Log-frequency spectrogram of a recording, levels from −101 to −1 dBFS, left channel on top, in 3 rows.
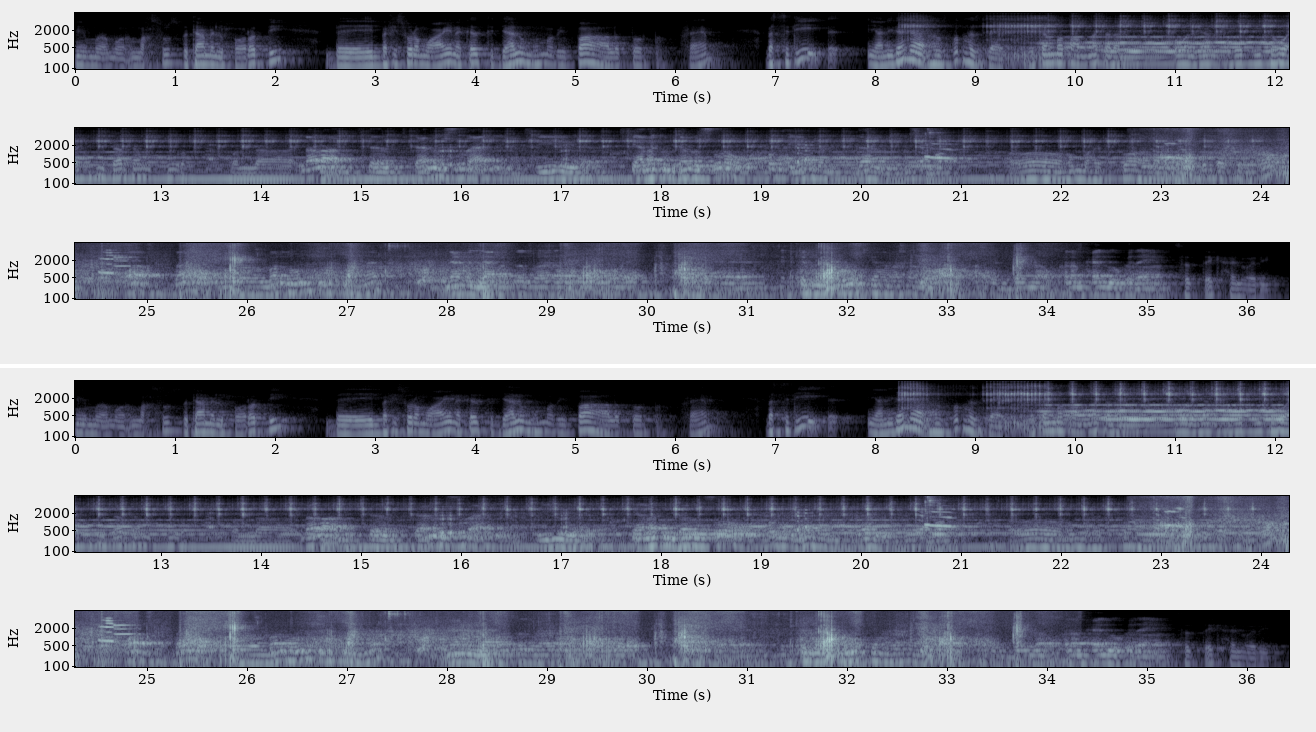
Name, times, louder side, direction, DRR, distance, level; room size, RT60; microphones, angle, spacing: voice 1, 0.0-2.1 2.5-6.4 6.9-7.6 7.9-10.5 11.0-13.3 13.7-14.8 21.4-24.3 30.4-30.7 34.8-36.2, left 2 dB, 45° left, 10 dB, 0.9 m, -53 dB
sound 1, 8.2-8.5 9.1-24.0, right 5 dB, 90° right, 1.7 m, -47 dB
voice 2, 14.4-20.9 24.8-27.3 27.9-30.0 30.5-35.2, equal, 60° left, 3 dB, 5.4 m, -48 dB
sound 2, 20.6-21.0 23.0-23.5 24.5-25.0 26.7-26.8 27.3-27.8, right 11 dB, 55° right, 0.7 m, -35 dB
sound 3, 22.7-34.3, right 5 dB, 40° right, 1.0 m, -42 dB
14.0 x 12.0 x 6.0 m, 0.72 s
head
